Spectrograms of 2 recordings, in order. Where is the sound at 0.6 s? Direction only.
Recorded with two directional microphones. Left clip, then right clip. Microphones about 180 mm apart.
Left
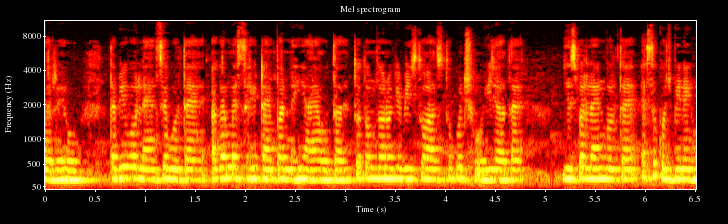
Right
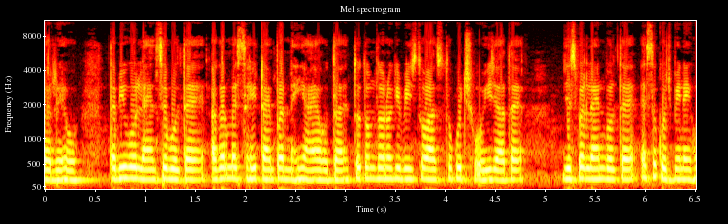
35° right (ahead or behind).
